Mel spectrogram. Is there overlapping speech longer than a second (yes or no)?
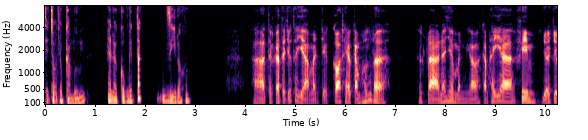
no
